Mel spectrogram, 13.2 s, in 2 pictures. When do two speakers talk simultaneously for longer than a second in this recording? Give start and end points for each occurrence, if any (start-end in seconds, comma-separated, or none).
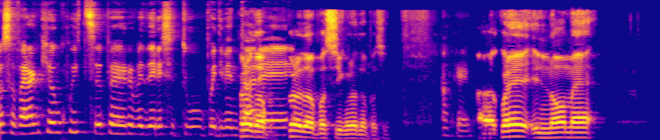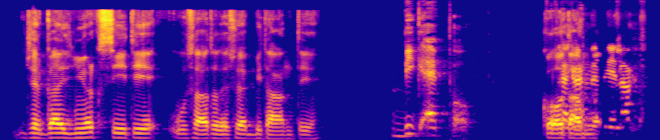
none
